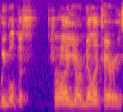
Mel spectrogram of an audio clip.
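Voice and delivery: menacing, ominous, otherworldly alien voice. Imagining an alien voice coming over the air in Iraq, ominous alien voice. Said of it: "some ominous alien voice comes over and says".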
